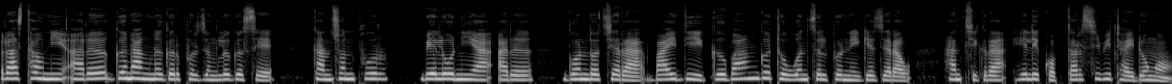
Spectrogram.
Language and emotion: Bodo, neutral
